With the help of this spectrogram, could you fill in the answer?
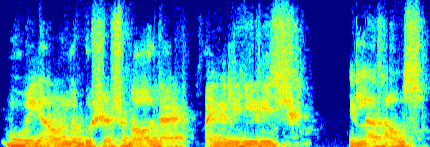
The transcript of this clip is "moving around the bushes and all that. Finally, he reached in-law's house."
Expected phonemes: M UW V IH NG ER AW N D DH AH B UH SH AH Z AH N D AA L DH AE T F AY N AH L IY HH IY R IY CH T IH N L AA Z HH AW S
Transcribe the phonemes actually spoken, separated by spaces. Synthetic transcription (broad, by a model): M UW V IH NG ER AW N D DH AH B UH SH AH S AH N D AA L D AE T F AY N AH L IY HH IY R IY CH T IH N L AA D HH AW S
